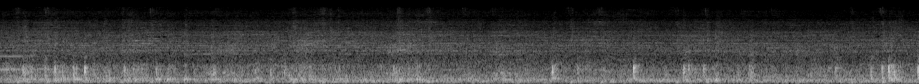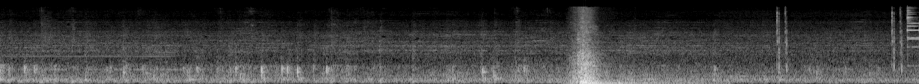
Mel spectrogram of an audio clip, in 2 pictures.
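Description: Red-and-grey LHB passenger coaches of an Indian Railways train rolling past, a steady rumble of wheels on rail broken by irregular clacks. A brief, very loud blast of noise comes about fifteen seconds in.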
